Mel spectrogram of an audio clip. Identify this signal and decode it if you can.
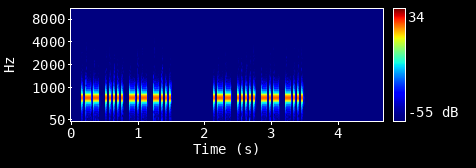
Morse code, heard as a keyed tone, about 40 wpm, 700 Hz. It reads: W5KB W5KB
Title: USA Call Signs - 4 Characters - Repeated 2x - 40wpm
